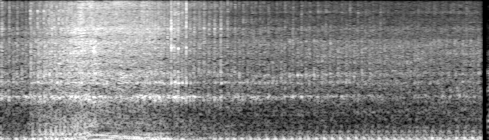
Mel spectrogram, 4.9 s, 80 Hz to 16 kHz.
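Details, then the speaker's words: KTM Duke 250 BS6, fairly new, before engine repair: single-cylinder running with a rough, busy mechanical clatter over the firing beat about three a second; worn timing chain, later replaced. "तो engine में हमने इसमें एक ये इसकी timing चैन खराब थी। Timing chain हमने बदली है इसकी"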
